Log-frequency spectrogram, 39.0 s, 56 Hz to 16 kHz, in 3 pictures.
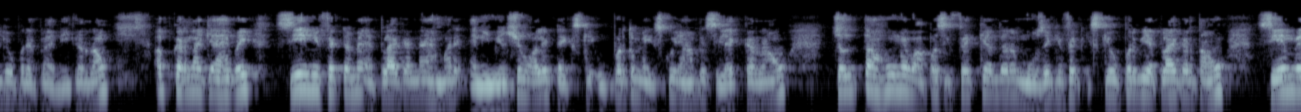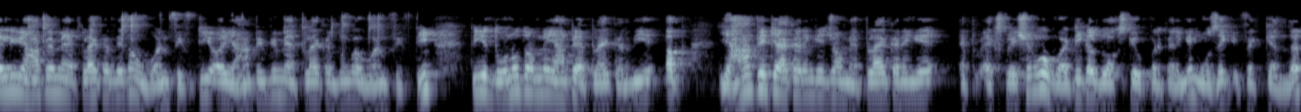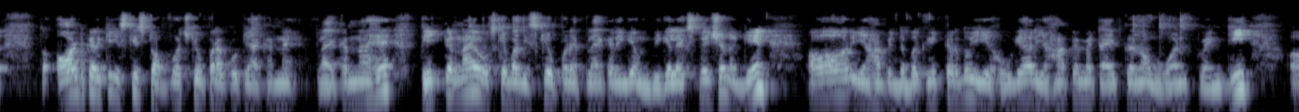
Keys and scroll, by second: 13.3 1, 13.7 5, 14.2 0, 15.8 1, 16.3 5, 16.7 0, 30.7 w, 30.8 i, 31.0 g, 31.5 l, 37.2 1, 37.4 2, 37.7 0.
